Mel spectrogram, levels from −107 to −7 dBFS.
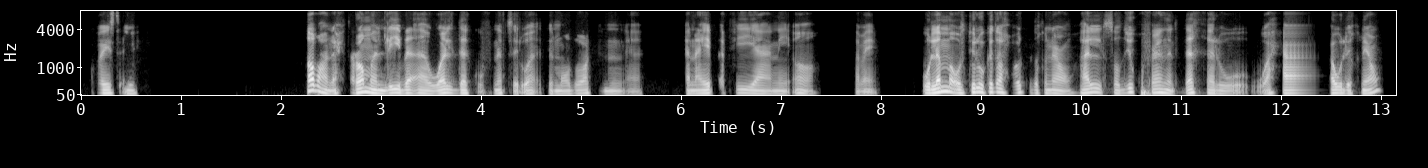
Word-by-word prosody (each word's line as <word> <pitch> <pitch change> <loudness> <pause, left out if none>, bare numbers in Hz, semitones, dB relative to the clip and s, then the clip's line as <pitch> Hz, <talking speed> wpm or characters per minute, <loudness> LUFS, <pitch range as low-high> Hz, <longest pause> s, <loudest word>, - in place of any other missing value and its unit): كويس 105 -1 0
أوي. 95 -1 -5 1.7
طبعا 95 - +6
احترامًا 120 +4 +4
ليه 110 +4 +4
بقى 110 -1 +2
والدك، 105 +2 +1
وفي 105 - -9
نفس 105 - -5
الوقت - - -4
الموضوع 90 +3 -3 0.2
كان 85 -2 -8 0.4
كان 95 0 -2
هيبقى 105 +2 0
فيه 110 -3 -2
يعني 90 -1 -2
آه، 100 -5 -4 0.4
تمام - - -6 0.5
ولما 140 +8 +7
قُلت 110 +5 +1
له 140 -1 +5
كده 140 0 +1
وحاولت 120 -1 -3
تقنعه، 100 -2 -3
هل 130 +4 +3
صديقه 105 +7 -4
فعلاً 120 -2 +1
اتدخل 105 +1 -1
و 90 -1 -6
وحاول 100 0 -1
يقنعه؟ 105 - -1
105 Hz, 140 wpm, -25 LUFS, 95-115 Hz, 1.7 s, ولما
